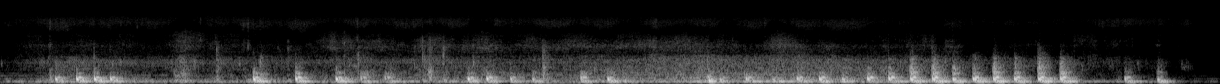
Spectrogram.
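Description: Dull, muffled knocking of unexplained origin, heard at night by a mother and her children, repeats in quick irregular bursts for about twelve seconds, thudding steadily over a hissy, low-fidelity background of an original archival recording, with no one speaking.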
